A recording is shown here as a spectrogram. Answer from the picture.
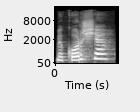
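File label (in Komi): ме корся, Komi, female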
